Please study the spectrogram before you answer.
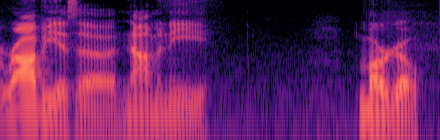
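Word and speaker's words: Margot: they didn't have um Margaret Robbie as a nominee Margo Margo say it right bro you can't disrespect the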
